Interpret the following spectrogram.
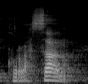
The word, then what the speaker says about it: croissant: cas par exemple de croissants prononcé khorassan en espagnol ou crêpe crêpes champagne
